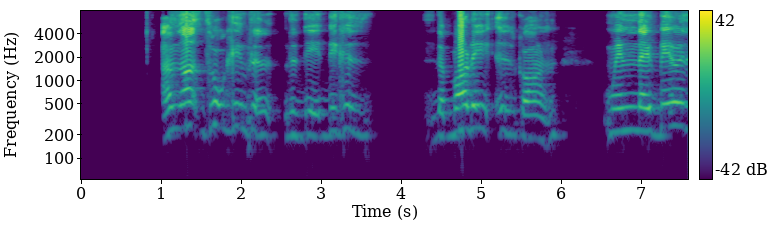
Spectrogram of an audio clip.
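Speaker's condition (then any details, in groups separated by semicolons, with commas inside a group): Cerebral palsy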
